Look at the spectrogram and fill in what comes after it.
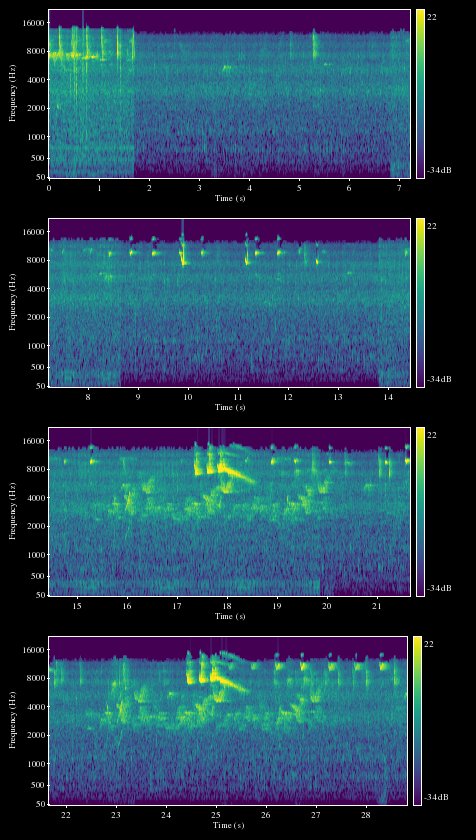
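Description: Wild birds chirping: scattered high-pitched chips and a few quick descending calls over a steady background hiss. A low hum comes in twice, and a louder sound with several held tones cuts off about two seconds in.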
